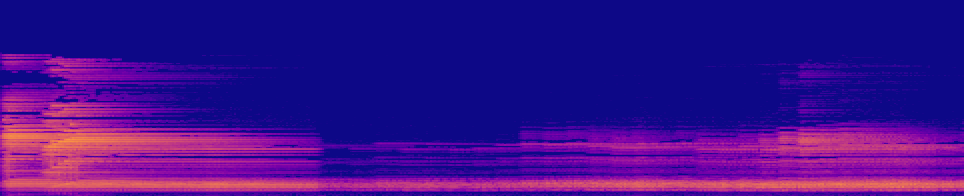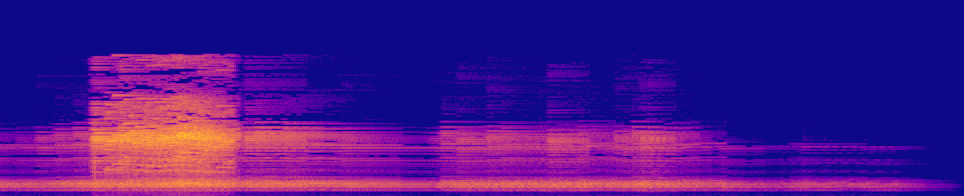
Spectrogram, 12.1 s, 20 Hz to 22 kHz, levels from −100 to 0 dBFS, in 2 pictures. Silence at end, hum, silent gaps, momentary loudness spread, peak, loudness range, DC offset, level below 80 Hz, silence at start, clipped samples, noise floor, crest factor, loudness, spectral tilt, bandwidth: 0.6 s; none; none; 25 LU; -2 dBFS; 22 LU; under 0.1%; -86 dBFS; 0 s; under 0.1%; -58 dBFS; 26 dB; -20 LUFS; 6.5 dB/octave; 16 kHz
